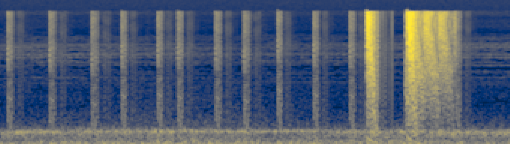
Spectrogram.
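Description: Rapid electronic shots fire in quick succession.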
